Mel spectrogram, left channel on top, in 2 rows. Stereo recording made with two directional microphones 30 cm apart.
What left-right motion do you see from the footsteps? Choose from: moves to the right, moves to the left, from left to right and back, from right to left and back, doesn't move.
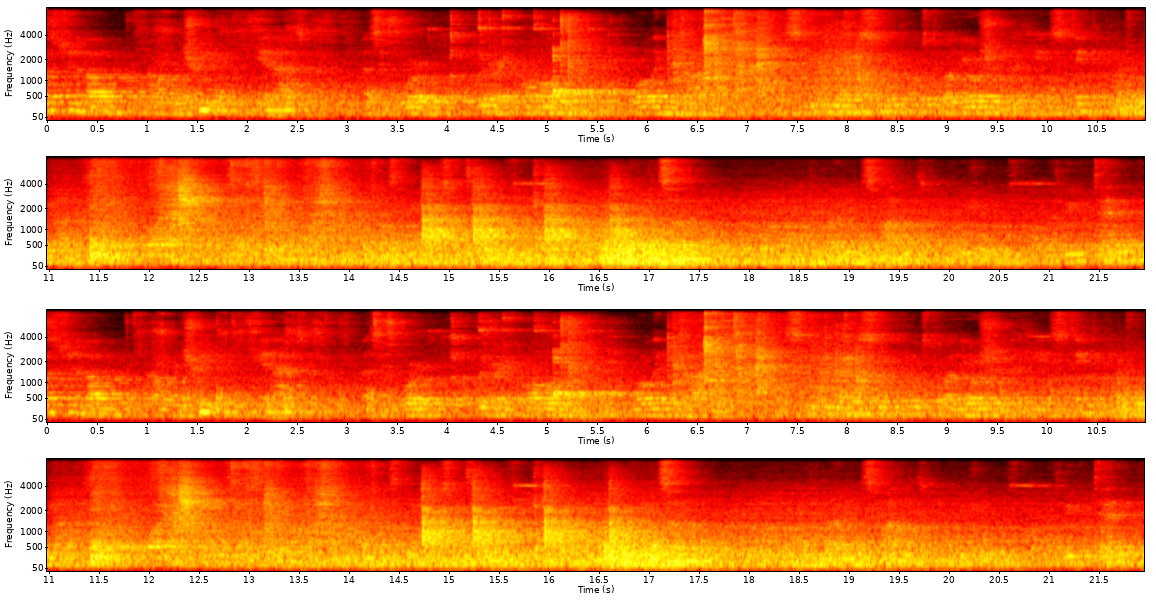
moves to the right.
